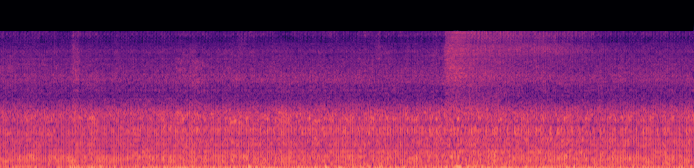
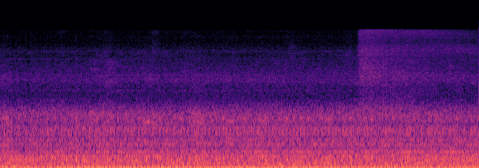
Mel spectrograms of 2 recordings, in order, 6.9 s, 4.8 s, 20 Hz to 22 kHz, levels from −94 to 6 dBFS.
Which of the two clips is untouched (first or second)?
second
